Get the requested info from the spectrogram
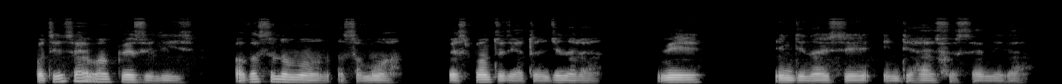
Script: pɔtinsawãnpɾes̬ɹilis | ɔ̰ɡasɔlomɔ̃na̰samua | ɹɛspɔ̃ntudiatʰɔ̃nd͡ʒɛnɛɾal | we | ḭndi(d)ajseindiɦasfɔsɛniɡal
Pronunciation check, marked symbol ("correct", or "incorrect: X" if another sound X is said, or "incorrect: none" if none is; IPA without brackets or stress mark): incorrect: n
